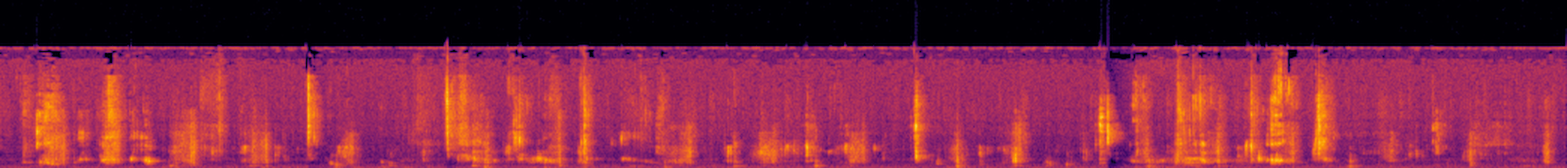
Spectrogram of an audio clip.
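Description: A person chewing a forkful of breakfast food close to the microphone: a steady run of short wet smacks and clicks of the mouth and teeth.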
